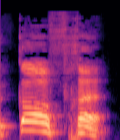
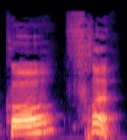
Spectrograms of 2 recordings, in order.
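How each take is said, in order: First: Said in the usual way. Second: "coffre" broken in two, louder, with a separate "fre"; split into syllables. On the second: Shown as a demonstration. Teacher counting syllables for learners, "coffre" in two loud beats. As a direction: pause inside "coffre" before the final syllable. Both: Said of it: "Donc deux syllabes".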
